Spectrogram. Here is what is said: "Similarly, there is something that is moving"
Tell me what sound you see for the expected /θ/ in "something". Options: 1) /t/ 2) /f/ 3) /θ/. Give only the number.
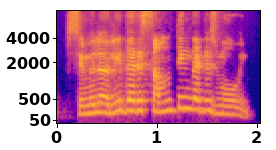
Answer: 1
